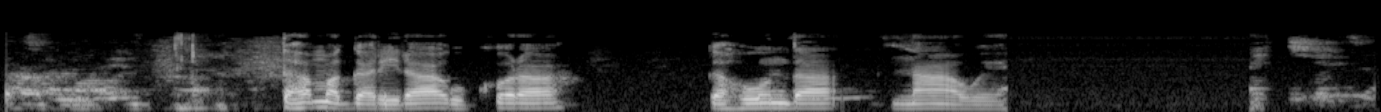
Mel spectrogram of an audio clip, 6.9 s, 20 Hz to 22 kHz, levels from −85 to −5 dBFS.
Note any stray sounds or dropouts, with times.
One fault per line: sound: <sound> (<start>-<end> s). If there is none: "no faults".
no faults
